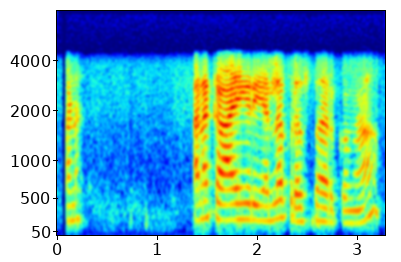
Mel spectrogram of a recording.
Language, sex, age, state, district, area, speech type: Tamil, female, 45-60, Tamil Nadu, Coimbatore, urban, conversation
